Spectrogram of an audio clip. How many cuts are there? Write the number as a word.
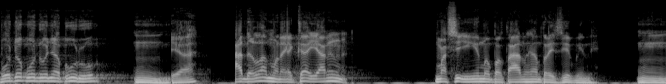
zero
